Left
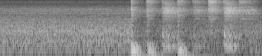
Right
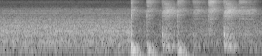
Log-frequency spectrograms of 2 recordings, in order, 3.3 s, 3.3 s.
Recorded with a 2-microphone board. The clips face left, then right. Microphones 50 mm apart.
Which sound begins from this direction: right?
A snare drum, at 1.6 s.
